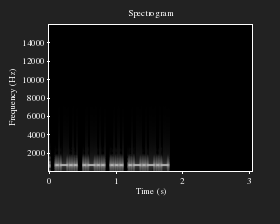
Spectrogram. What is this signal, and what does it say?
Morse code, heard as a keyed tone, about 34 wpm, 700 Hz. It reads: LLS.
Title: Easy Phrases 35wpm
